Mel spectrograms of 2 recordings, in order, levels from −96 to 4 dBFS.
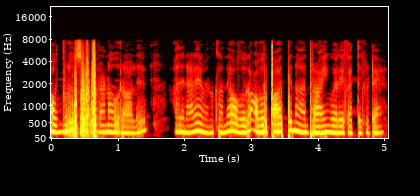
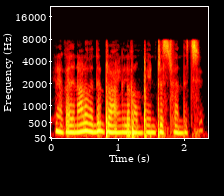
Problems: constant background noise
